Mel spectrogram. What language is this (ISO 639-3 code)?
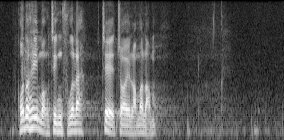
yue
